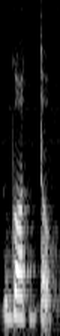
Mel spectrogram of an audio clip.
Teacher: আদ্য অ এবং শেষে জফালা ব্যবহার করার কারণে দুই দিকে কিন্তু ওকার হয়েছে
